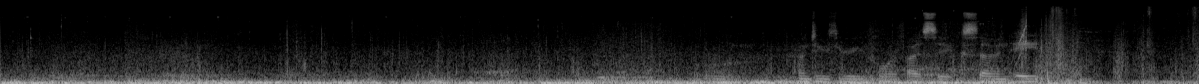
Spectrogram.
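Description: Wind rushes loudly past a falling skydiver.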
